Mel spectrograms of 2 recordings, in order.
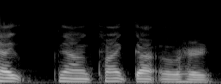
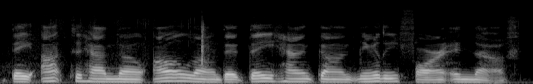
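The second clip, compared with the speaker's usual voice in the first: usual speaking voice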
